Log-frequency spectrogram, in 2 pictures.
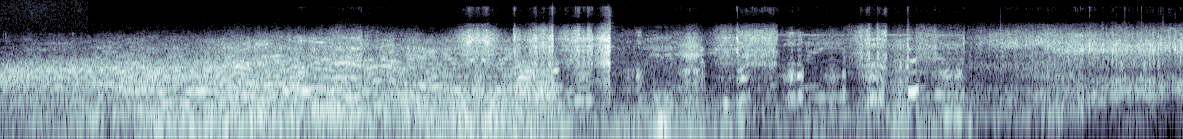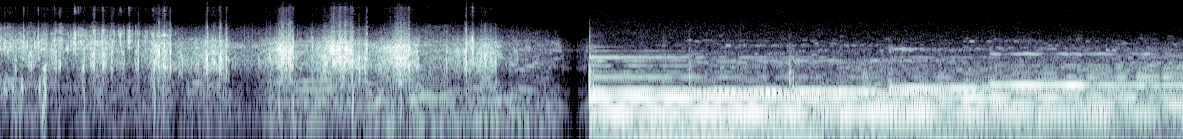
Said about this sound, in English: And it's this tape loop getting sped up really fast.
